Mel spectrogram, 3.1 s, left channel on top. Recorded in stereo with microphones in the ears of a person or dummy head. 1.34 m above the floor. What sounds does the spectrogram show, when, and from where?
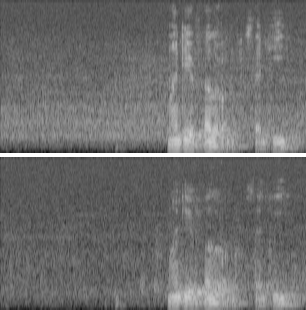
1.7 s a man speaking: 65° left (ahead or behind), 2.5 m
